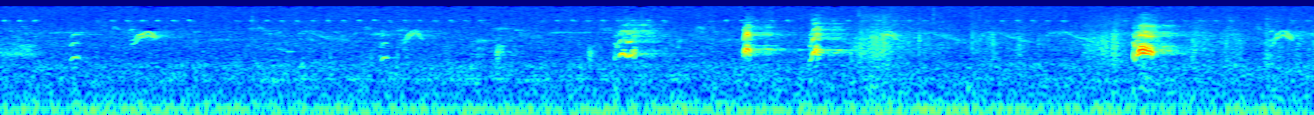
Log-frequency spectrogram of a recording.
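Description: Birds calling: scattered short chirps and calls, a cluster about halfway through and the loudest just before the end, over a steady low rumble.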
